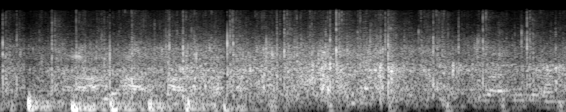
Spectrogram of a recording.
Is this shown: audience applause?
yes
